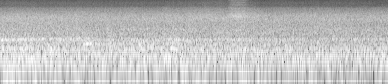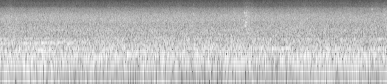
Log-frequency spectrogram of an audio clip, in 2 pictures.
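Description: Metro trains running through a station: a steady rush of wheel and running noise with a faint electric motor whine that glides in pitch, as one train pulls out and another comes in and runs past.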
